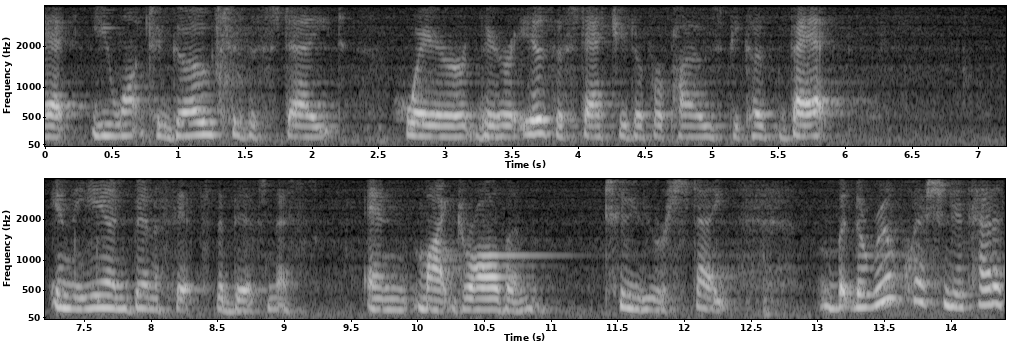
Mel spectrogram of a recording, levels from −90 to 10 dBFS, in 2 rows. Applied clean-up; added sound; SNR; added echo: none; none; none; reverberation time 0.4 s.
